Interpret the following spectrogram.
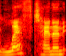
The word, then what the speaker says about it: lieutenant: However, there is a the like left tenant is like a I think it's I think it's closer to the original French pronunciation, but it's the we've lost the spelling over the years.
